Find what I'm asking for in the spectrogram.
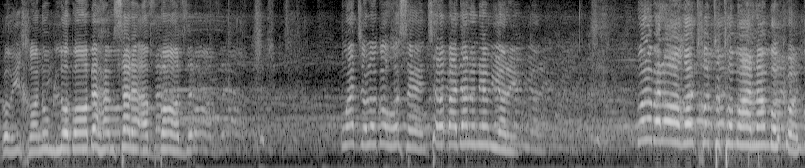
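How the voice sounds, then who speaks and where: A man reciting a religious mourning eulogy, shouting and chanting drawn-out lines at a mourning gathering. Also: extremely high pitch, fairly even intonation. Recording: live crowd and music behind.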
